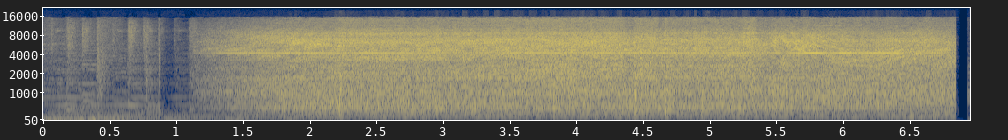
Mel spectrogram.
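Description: A shop vacuum roars steadily and loudly, sucking debris out of pockets in an upcycled mirror project, starting after a second of clatter and holding a broad, even whoosh to the end.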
